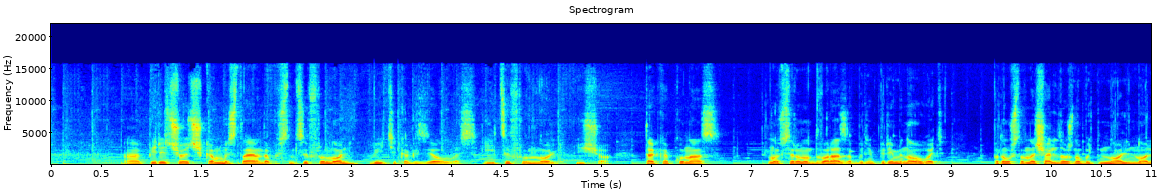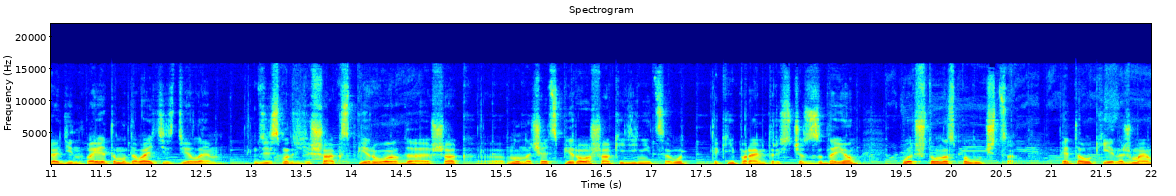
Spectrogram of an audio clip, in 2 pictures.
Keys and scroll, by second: 0.1 Left.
